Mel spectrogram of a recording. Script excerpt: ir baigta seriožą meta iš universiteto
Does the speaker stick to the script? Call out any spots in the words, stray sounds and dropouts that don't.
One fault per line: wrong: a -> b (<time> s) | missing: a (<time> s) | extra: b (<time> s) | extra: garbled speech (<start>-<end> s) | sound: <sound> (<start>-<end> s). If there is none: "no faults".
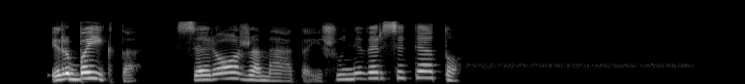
no faults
